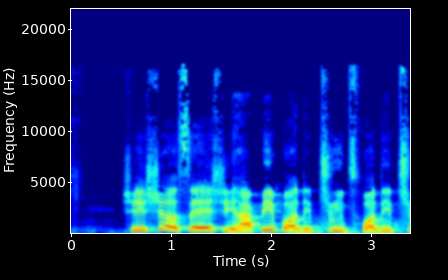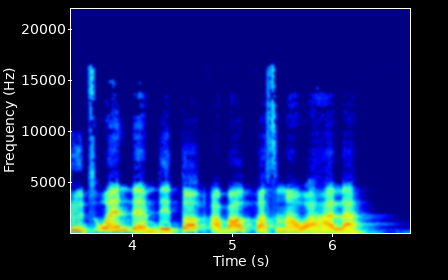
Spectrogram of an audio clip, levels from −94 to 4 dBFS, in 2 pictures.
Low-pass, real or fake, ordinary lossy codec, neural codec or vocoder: 19.8 kHz; fake; MP3, 64 kbps; autoencoder, 48 kHz, 32 numbers a frame, DAC-VAE, trained on Japanese speech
